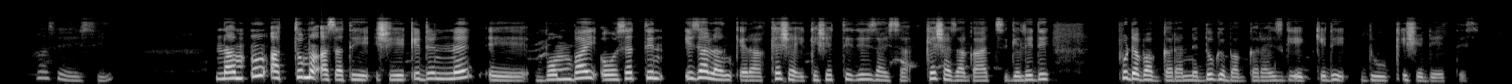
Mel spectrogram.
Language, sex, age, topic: Gamo, male, 18-24, government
